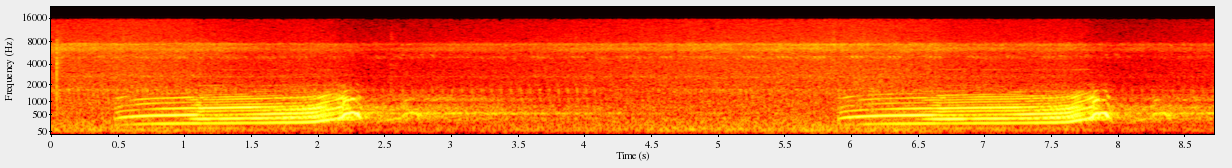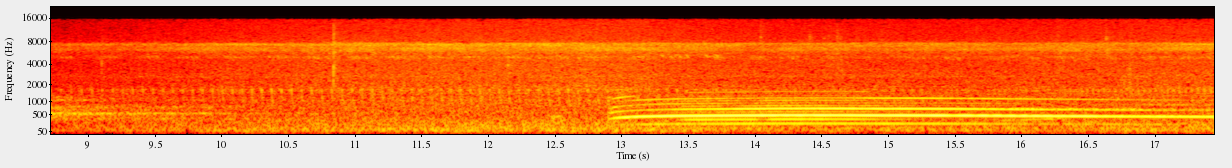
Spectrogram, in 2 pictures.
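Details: Hyenas give loud, rising whooping calls, then a long, steady, drawn-out tone.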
